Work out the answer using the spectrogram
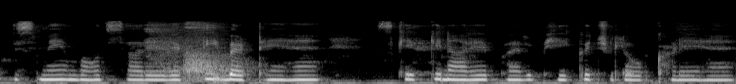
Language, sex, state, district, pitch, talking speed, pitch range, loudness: Hindi, female, Rajasthan, Jaipur, 210 Hz, 115 wpm, 210-220 Hz, -19 LUFS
